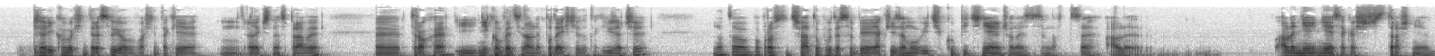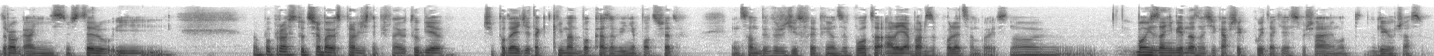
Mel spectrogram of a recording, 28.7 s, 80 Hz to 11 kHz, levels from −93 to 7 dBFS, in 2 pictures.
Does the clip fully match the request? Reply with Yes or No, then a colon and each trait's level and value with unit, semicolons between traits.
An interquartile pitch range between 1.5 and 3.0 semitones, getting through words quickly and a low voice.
Yes: narrow, 2.5 semitones; fast, 185 wpm; low, 105 Hz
